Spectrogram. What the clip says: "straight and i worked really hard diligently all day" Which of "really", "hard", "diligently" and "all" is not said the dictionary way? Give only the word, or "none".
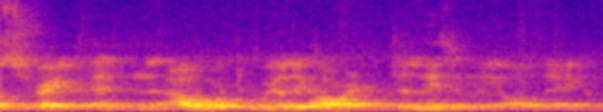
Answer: diligently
